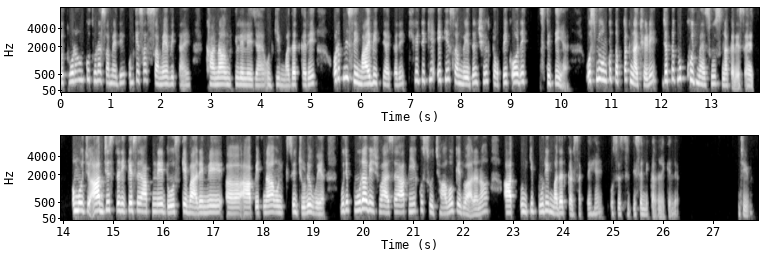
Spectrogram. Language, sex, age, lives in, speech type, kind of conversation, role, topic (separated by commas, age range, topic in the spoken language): Hindi, female, 35-39, India, conversation, advice, advisor, मैं सहानुभूति दिखाते हुए अपने दोस्त की मदद कैसे करूँ?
